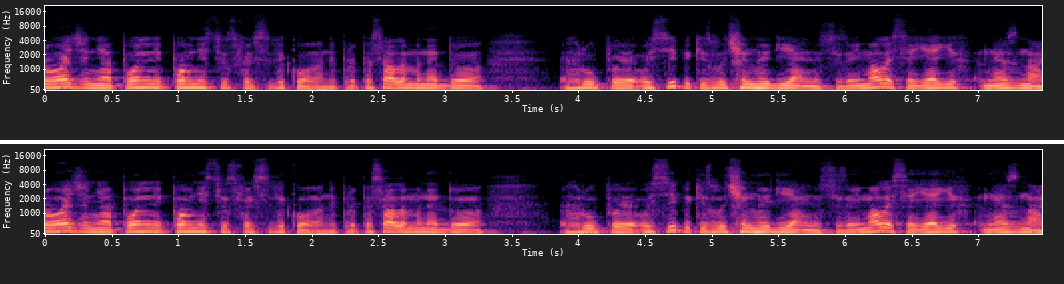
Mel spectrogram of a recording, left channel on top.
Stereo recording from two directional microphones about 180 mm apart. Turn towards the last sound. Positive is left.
turn(degrees=25)  # may be behind; listen again after turning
